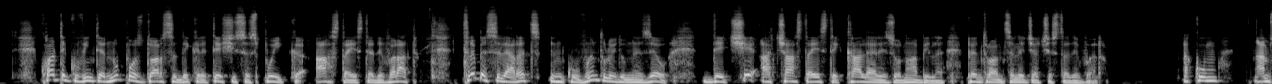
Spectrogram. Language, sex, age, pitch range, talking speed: Romanian, male, 40-59, 105-145 Hz, 170 wpm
